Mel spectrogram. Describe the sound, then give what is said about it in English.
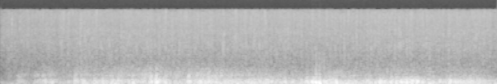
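A thunderstorm rumbles steadily, with heavy low thunder swelling in waves and peaking around two and four seconds, over a constant wash of falling rain. No one speaks. “We're really getting some rain here, and the thunder, as you can tell in the background, is really cranking up.”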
